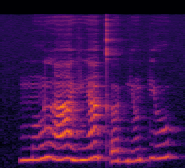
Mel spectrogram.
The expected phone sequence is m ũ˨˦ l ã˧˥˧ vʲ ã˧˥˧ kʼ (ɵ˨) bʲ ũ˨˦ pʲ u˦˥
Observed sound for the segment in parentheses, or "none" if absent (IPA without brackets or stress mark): ɵ˨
